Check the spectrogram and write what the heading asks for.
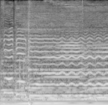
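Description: A woman's voice singing a long held note with vibrato over a steady ballad backing with sustained bass and chords. The note starts about half a second in.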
